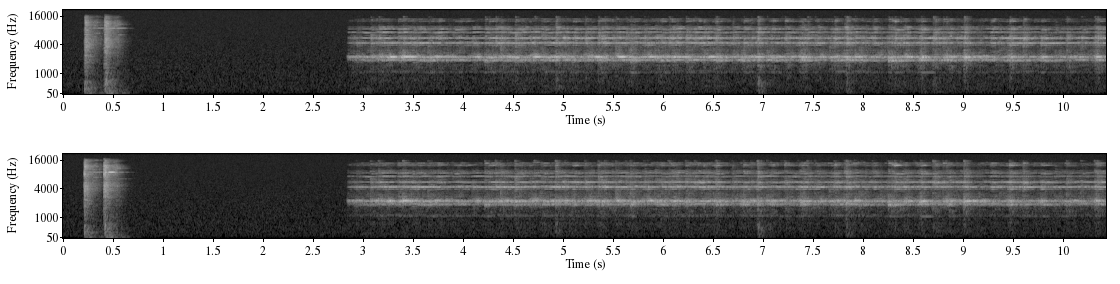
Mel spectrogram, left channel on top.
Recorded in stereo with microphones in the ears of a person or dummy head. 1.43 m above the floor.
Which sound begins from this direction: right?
A dropped coin, at 0.2 s.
